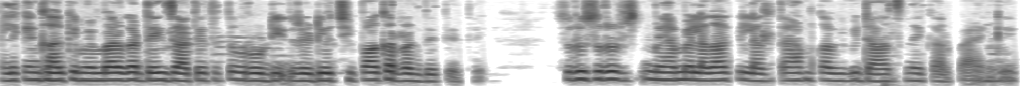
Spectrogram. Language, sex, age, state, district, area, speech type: Hindi, female, 30-45, Uttar Pradesh, Bhadohi, rural, spontaneous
